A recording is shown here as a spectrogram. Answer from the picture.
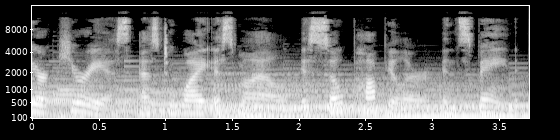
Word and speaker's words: Ismael: Number of syllables, 3. Ranking popularity, 400. Pronunciation, Ismael.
